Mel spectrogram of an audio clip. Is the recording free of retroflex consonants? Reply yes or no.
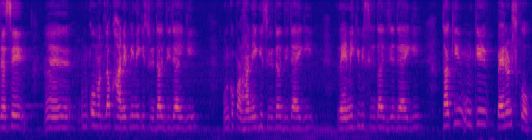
no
